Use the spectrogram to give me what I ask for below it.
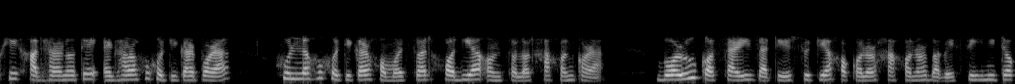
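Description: The whole clip runs through a G.729 codec, likely G.729A at 8 kbit/s: the speech is band-limited to about 250 Hz–3.5 kHz and sounds rough and slightly synthetic, rebuilt from pulses.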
